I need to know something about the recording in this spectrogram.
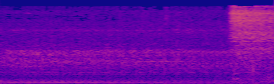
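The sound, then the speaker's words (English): A large bus engine rumbles low and steady, then a sharp, loud hiss of air brakes bursts out near the end as the bus comes to a stop. “Okay, wait for the bus.”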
